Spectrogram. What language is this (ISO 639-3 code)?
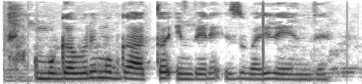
kin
